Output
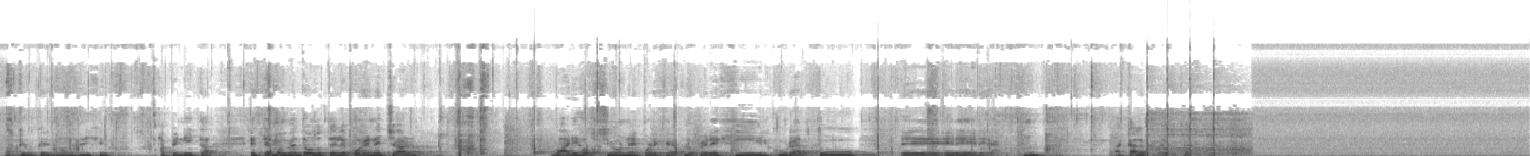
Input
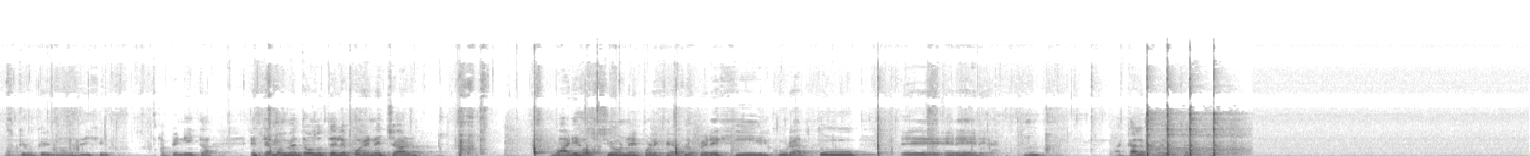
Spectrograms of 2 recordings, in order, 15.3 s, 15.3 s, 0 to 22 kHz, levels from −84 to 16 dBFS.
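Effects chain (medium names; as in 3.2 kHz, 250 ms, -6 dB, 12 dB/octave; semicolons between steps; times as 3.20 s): compression 2.5:1, threshold -37 dBFS, peak gain reduction 16 dB; loudness maximiser +25.5 dB; trim -1 dB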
